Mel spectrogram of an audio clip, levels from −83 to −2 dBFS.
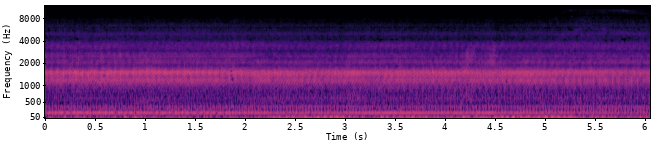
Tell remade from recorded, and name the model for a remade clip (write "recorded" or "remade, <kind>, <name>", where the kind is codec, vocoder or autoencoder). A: remade, vocoder, Vocos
